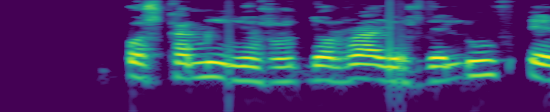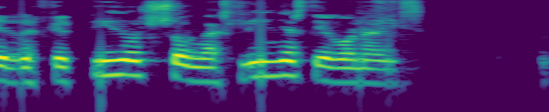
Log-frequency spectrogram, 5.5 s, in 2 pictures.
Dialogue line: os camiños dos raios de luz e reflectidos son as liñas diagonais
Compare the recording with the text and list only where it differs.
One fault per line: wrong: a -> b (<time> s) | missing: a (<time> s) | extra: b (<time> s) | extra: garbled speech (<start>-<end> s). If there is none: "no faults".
no faults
